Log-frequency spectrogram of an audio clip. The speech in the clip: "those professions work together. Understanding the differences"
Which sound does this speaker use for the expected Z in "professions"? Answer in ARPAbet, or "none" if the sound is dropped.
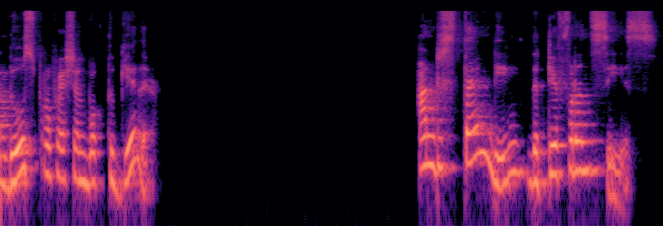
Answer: none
